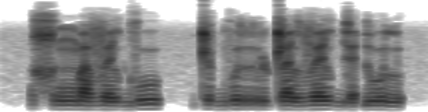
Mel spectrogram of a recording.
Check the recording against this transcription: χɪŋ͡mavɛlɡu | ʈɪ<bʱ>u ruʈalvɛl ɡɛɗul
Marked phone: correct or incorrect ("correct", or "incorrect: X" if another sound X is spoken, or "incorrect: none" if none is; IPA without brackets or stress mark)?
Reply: incorrect: b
